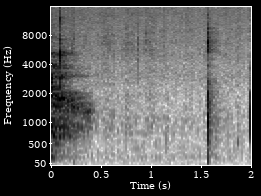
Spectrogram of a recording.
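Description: Near silence, with one short, sharp click about one and a half seconds in.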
